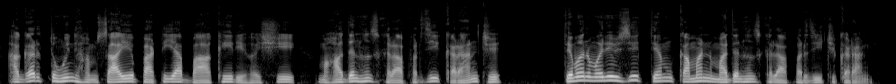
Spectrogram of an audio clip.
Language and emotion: Kashmiri, neutral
